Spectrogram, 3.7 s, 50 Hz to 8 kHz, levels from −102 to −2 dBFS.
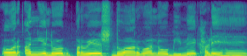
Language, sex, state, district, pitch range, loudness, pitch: Hindi, male, Jharkhand, Ranchi, 195-225 Hz, -12 LUFS, 205 Hz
